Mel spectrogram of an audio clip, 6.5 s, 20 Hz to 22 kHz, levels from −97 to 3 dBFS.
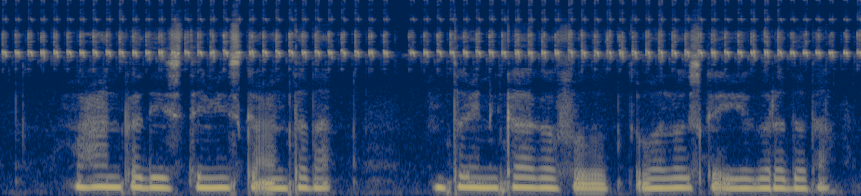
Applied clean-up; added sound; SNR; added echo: none; none; none; none.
